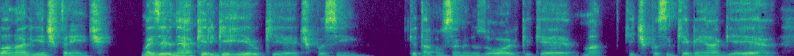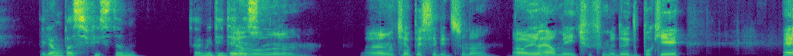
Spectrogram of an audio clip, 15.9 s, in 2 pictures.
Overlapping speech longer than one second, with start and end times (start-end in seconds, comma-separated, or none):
none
